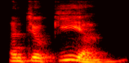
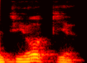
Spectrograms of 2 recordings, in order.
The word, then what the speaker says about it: Antioquía: Antioquía, o otros lo pronuncian Antioquia, Antioquía, estaba cerca del mar, ahí por la región de la Palestina.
